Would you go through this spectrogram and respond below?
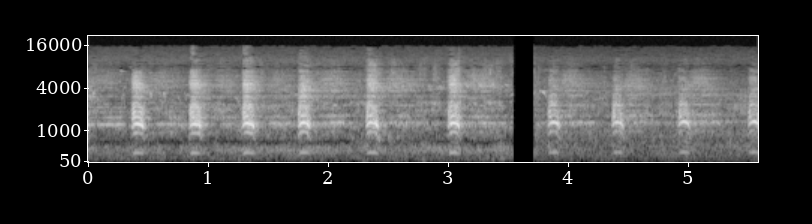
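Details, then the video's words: Repeated honks of an Egyptian goose, member of a resting family with one gosling, Parc de Monsalut at Cestas, France, in spring 2023; about eleven strident nasal calls in a steady series, a brief pause midway, faint background hiss. "Ouette d'Egypte, famille, cri"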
